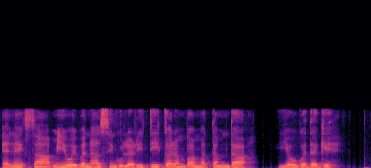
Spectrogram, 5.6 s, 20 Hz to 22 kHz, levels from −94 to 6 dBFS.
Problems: none marked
